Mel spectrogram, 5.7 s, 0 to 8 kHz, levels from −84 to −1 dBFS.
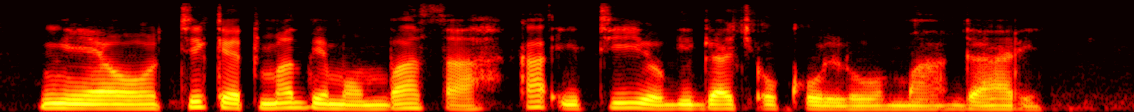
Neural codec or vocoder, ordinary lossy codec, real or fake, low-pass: codec, 16 kHz, 4 kbps, FunCodec, trained on Chinese and English, 50 frames a second; none; fake; 7.2 kHz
